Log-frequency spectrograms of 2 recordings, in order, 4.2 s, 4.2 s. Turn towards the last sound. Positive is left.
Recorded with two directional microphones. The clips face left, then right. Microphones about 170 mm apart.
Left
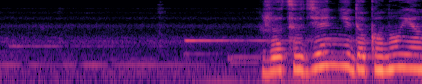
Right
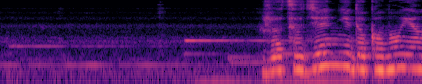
turn(degrees=25)  # may be behind; listen again after turning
